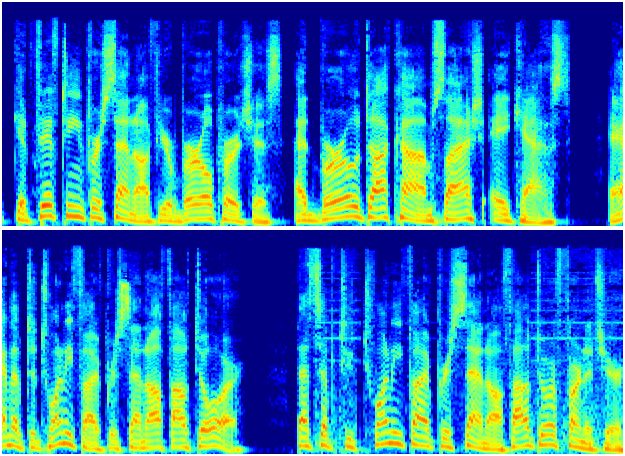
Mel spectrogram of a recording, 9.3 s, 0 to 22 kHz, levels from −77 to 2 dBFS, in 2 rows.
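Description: Speech, with three kinds of fault. Overlapping chunks: the audio was handled in blocks about 3 s apart, each starting 23 ms before the previous one ended, so that sliver plays twice at each join. The result is a short stutter-click at 1.30 s (just after "off your"), at 4.33 s (just before "and up to") and at 7.35 s. A lost packet rebuilt from error correction: packets went missing and the decoder filled in from the lower-quality backup copies carried in the following packets. There is no gap, but the sound turns rougher and noisier from 5.43 to 5.69 s, between "and up to" and "off outdoor", and again from 8.49 to 8.59 s. The first stretch fits several separate lost packets. Computer activity noise: processor or peripheral load is disturbing the audio circuit's shared ground. From 7.0 s to the end, this adds a buzzing whine near 1 kHz, about 20 dB below the speech, that follows the machine's activity rather than the speech.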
